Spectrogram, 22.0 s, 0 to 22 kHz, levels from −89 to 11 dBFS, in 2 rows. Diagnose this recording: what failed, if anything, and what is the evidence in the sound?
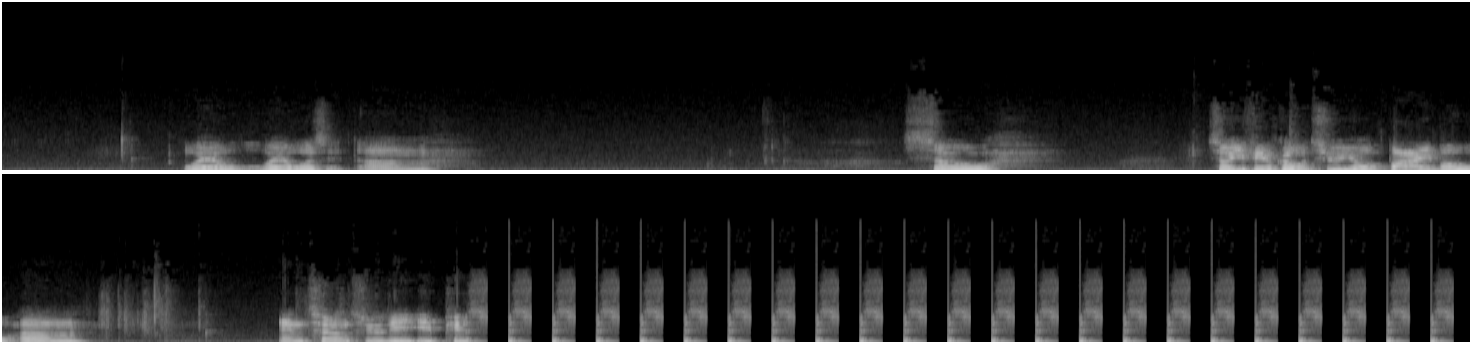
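At 14.66 s the sound falls into a stutter with silent gaps that lasts to the end. A burst of about 162 ms repeats every 329 ms, with about 167 ms of digital silence between repeats. The same fragment returns each time, so the audio after 14.66 s never plays. This is a playback-stage failure, likely a stalled stream or player buffer. Each retry replays the last fragment it holds, then runs dry.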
